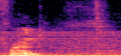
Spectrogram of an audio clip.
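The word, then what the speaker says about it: Freund: is Friend yeah that's how you pronounce my last name it's f reu n d it's Geral word for friend and that's just the way I was raised my last name we pronounce it friend uh I was inspired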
